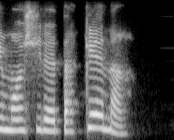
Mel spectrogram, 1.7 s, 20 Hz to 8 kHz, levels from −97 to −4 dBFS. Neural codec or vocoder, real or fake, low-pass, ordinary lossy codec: vocoder, 22.05 kHz, 80 mel bands, HiFi-GAN; fake; 7.2 kHz; Opus, 32 kbps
